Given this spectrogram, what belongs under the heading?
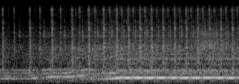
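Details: HQ Sweet Sixteen sewing machine stitching after top tension tightened two full turns to fix loose tension: steady, even stitching hum with clean needle rhythm and no knocking or catching; sounds better, slight further tightening still needed.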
